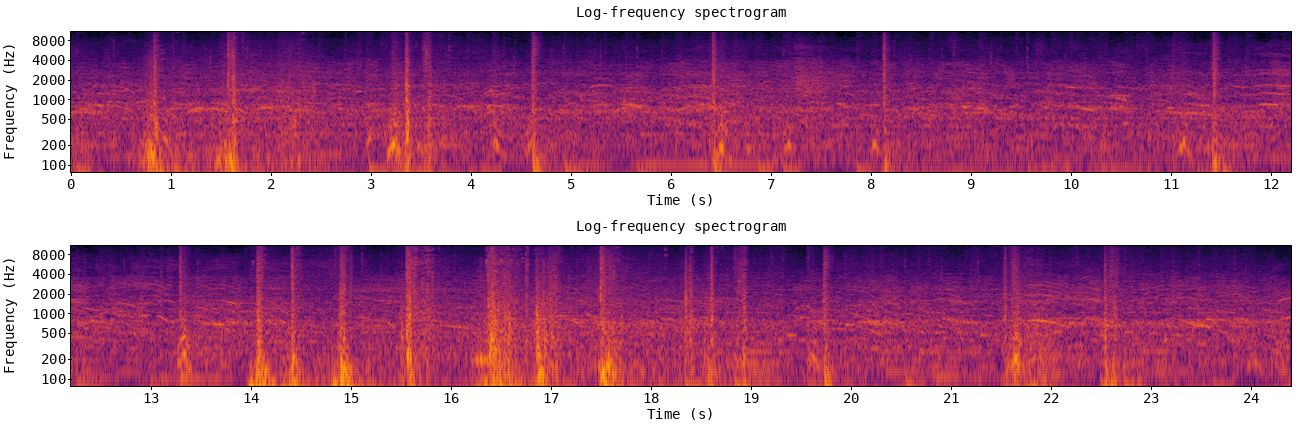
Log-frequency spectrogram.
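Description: Punches land with heavy thuds in a brawl.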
